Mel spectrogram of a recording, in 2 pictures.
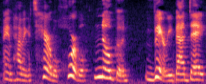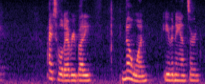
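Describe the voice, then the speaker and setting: A woman's voice: medium pitch, pushed and bright, close to an everyday voice. Woman voicing a grumpy, whiny young boy. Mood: sulky. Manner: whiny, indignant, dramatically drawn-out complaints. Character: grumpy, sulky young boy complaining about his bad day.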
